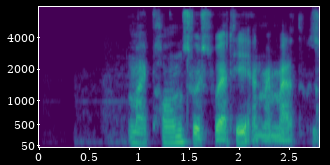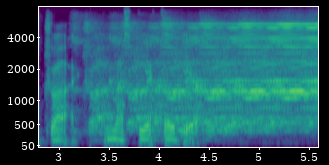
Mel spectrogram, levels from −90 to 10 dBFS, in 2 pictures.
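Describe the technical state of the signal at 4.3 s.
At 4.3 s you're right in the middle of a feedback echo between two devices, which runs from 3.05 s to the end at 5.59 s. Two devices on the same call are sharing a room, so one speaker replays the other's mic and that mic catches it again. Neither echo canceller touches the other's output. The speech comes back roughly every 0.4 s, thinner and ringier each pass, and it's building rather than fading, peaking about 6 dB above the speech itself.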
